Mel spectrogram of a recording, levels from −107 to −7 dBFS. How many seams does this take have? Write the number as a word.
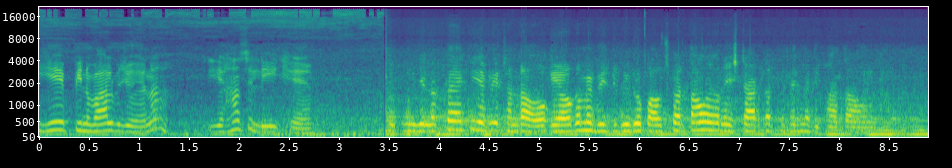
one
